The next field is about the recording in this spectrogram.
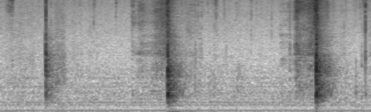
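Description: A knife slicing through a large napa cabbage for kimchi: three crisp chopping strikes, spaced more than a second apart, with no talk over them.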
